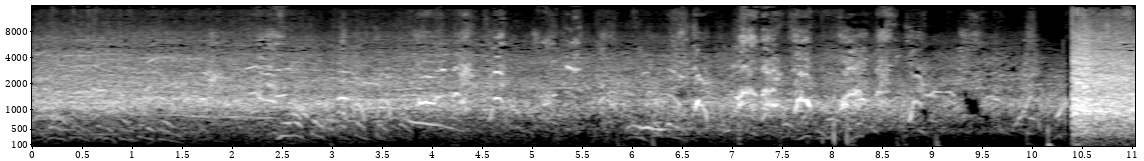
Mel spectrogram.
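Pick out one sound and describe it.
A large crowd cheers and screams with excitement in a big echoing hall.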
